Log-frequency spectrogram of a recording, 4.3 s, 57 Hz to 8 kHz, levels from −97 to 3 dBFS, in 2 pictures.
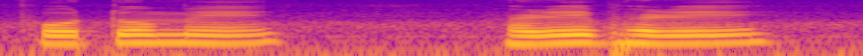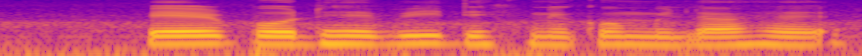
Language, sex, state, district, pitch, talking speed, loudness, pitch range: Hindi, male, Assam, Sonitpur, 165 Hz, 155 wpm, -16 LUFS, 155-175 Hz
